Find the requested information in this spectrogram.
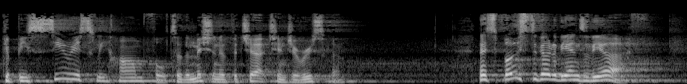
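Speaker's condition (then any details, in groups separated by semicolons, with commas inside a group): No condition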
